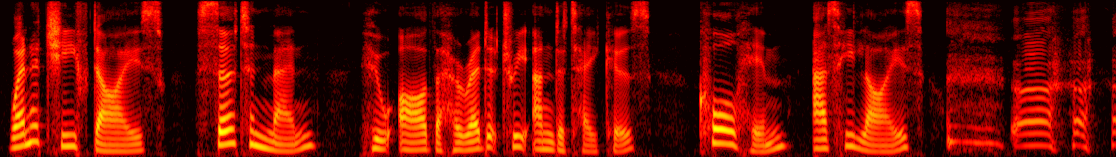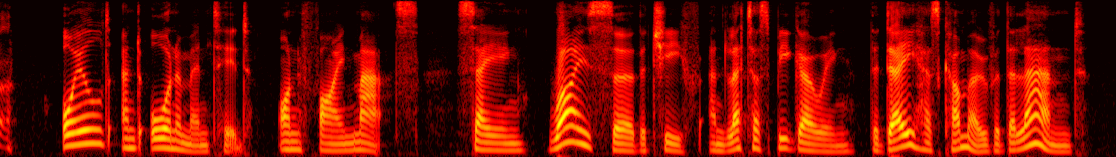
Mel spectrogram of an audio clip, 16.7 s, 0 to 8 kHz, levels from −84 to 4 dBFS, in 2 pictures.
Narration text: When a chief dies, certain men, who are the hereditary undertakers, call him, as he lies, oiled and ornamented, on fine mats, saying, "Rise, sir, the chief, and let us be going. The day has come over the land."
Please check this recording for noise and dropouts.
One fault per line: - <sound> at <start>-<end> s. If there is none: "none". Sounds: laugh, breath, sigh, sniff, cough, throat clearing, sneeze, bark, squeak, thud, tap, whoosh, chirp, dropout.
- laugh at 7.1-8.6 s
